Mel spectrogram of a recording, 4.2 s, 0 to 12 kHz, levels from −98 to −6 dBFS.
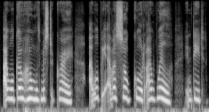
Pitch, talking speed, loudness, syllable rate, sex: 275 Hz, 230 wpm, -21 LUFS, 5.3 syllables/s, female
